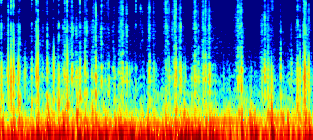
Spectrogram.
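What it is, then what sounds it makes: Foam squishy toy tapped with nails. Long nails and fingertips tap quickly across the top of a large, solid, soft oval yellow polyurethane foam squishy shaped like a Japanese cheesecake, resting on a table. The result is a fast, steady stream of soft, dull, low thuds, each dying away almost instantly, with faint bright clicks from the nails.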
